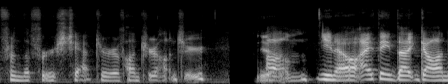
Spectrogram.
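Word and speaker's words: Hunter × Hunter: Oh, Maybe that's the X in Hunter X Hunter. oh, you don't pronounce the X.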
